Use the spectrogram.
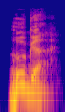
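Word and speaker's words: hygge: it's this book called the little book of Huga that's spelled h y g g e Danish secrets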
